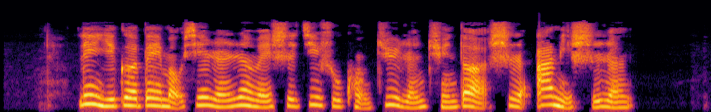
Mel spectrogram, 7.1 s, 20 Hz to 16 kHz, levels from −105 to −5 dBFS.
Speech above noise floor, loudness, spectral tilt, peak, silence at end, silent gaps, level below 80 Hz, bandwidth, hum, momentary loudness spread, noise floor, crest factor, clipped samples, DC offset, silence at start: 69 dB; -18 LUFS; -4.5 dB/octave; 0 dBFS; 0.8 s; none; -62 dBFS; 7.8 kHz; none; 8 LU; -86 dBFS; 18 dB; under 0.1%; under 0.1%; 0.8 s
